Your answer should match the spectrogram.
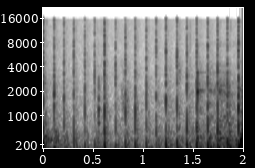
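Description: A faint, rapid, uneven run of clicks, several a second.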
